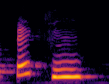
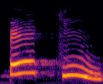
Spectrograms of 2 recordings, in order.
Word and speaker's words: Pequim: Olha lá mais um exemplo que a Pro trouxe, ó, Pequim, Pequim, Pequim também nós não ouvimos ali o som do U.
